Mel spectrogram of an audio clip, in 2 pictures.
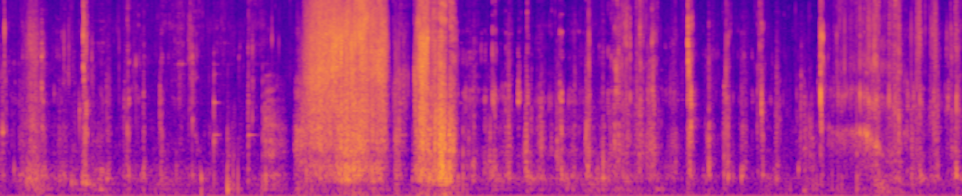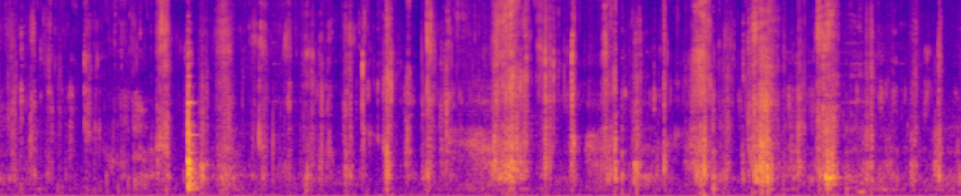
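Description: Close-miked eating of spicy jjolmyeon noodles and green onion kimchi: wet chewing with crunching all through, broken by a few loud breathy sucking sounds, the longest about four seconds in.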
